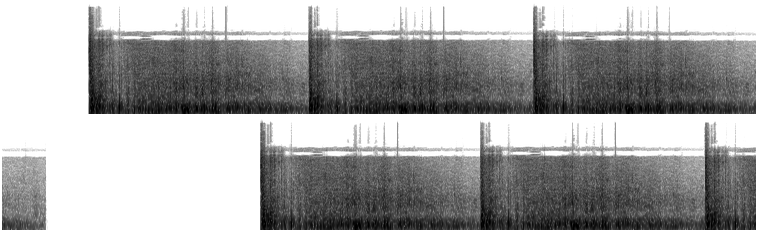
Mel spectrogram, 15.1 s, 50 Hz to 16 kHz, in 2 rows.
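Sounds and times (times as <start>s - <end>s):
rifle shots with long echo: 0.9s - 7.6s, 10.1s - 15.0s.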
